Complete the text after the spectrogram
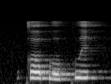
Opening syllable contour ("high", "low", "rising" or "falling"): high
